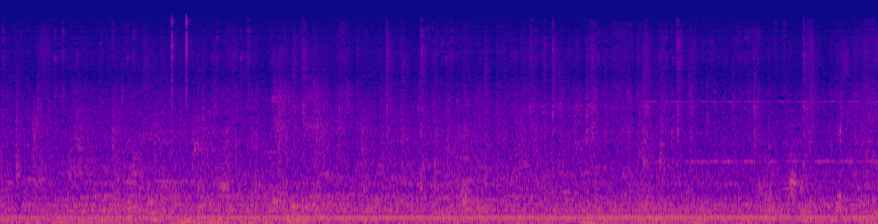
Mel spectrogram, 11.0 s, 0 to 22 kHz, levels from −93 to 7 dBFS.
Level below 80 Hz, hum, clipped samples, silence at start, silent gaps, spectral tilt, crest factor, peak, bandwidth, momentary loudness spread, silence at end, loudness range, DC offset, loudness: -48 dBFS; none; under 0.1%; 0 s; none; -6.5 dB/octave; 18 dB; -24 dBFS; 16 kHz; 2 LU; 0 s; 1 LU; under 0.1%; -44 LUFS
